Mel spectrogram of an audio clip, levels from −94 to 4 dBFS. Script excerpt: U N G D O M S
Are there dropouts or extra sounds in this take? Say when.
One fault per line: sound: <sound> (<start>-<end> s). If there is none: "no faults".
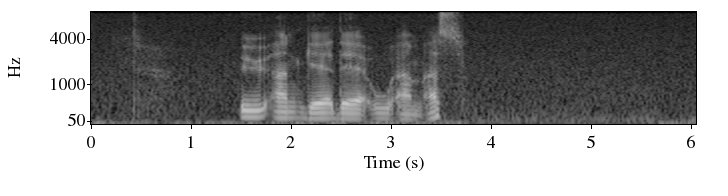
no faults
